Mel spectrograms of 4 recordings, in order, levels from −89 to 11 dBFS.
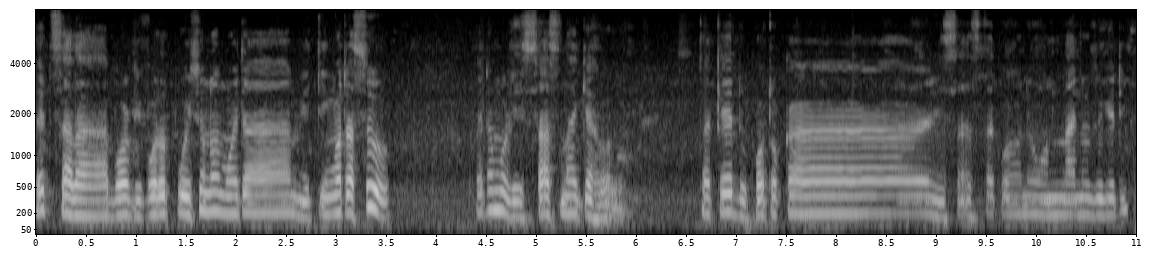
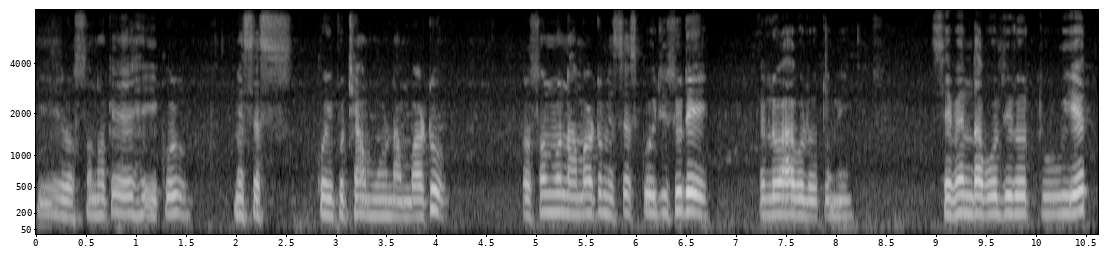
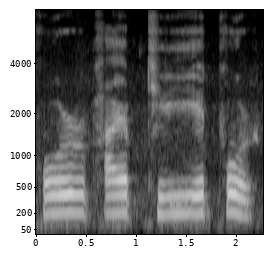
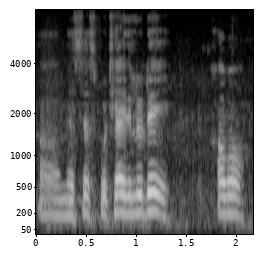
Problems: none marked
